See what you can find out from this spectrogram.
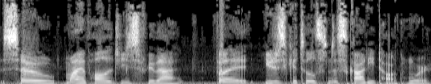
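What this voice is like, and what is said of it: Congested, scratchy voice. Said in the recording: “my throat has decided to be very scratchy ... I'm very congested”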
